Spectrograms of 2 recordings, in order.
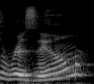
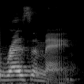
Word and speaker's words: resume: Let's resume with the resume. Resume is a verb and it's used to mean to start again after a pause.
